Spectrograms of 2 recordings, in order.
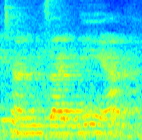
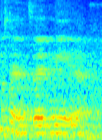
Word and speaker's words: Tanzania: I say Tanzania. In Swahili, we pronounce it Tanzania. Tanzania. You don't have to change. Just the pronunciation.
